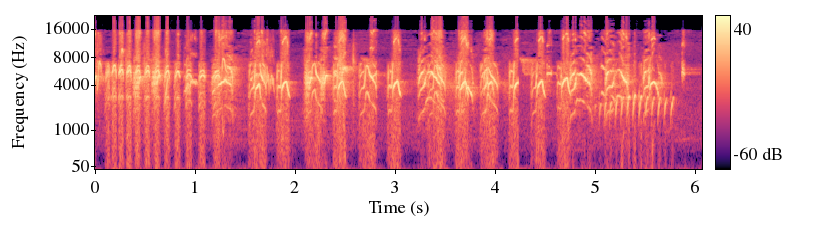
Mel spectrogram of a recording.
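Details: Asian glossy starling lure call meant to draw in birds, with fast, ticking high squeaks, then looping whistled slurs, and near the end a short buzzy, evenly pulsed trill beneath the chatter.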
